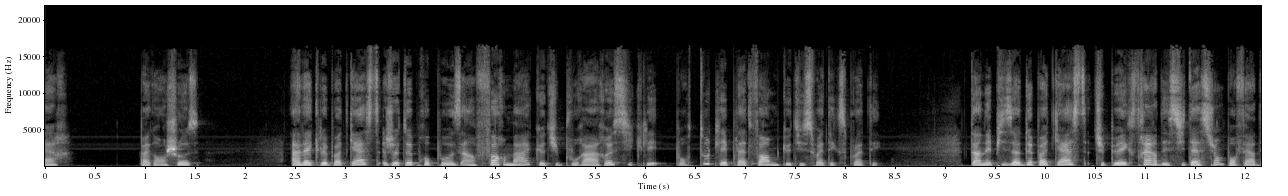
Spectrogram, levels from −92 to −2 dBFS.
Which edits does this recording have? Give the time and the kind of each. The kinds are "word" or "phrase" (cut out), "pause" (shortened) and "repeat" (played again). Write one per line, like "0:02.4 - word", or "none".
none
